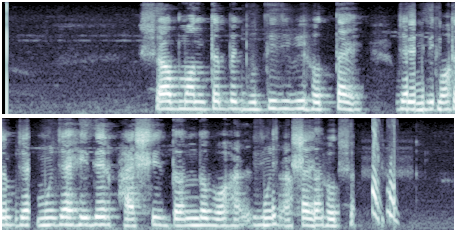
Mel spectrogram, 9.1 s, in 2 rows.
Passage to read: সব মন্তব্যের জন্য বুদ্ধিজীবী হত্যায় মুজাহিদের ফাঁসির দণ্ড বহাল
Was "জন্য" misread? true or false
true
